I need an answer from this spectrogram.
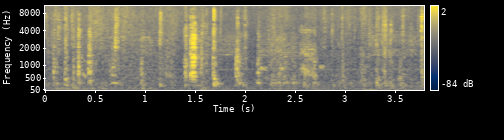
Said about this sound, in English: Down there sticking his head out is my little silky rooster Beauregard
